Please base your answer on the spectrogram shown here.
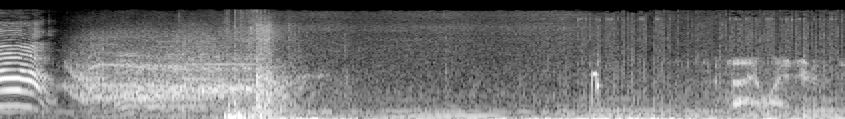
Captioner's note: tires screeching; car crashing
